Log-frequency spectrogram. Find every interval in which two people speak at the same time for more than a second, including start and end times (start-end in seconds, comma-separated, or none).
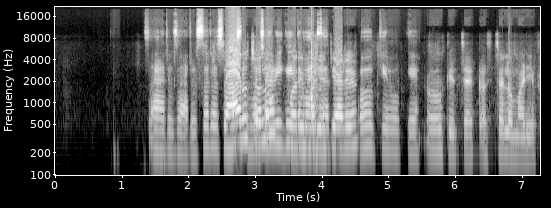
2.4-4.3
